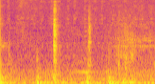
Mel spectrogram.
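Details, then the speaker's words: Honda CR-V parked, mic by the glove compartment: a few sharp dry clicks over a low idle hum when the brake pedal is pressed, only in Park, not Neutral; owner suspects a relay, not confirmed. "when I press on the brake pedal you hear a clicking relay that's all I could think of electronic relay saying something to the break"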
